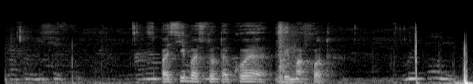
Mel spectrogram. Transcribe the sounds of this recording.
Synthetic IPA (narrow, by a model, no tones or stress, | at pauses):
spɐsʲibəʂt̪ot̪ɐkojəd̪ɨmɐxot̪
